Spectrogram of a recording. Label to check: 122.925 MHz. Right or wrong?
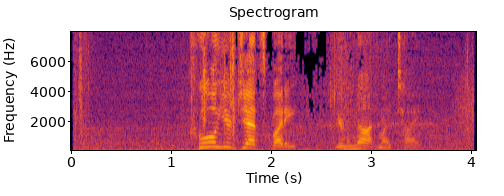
Wrong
